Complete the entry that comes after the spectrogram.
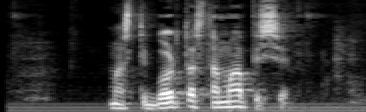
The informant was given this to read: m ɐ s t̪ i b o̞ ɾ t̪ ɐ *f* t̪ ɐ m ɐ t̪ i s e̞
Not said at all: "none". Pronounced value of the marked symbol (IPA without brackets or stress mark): s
